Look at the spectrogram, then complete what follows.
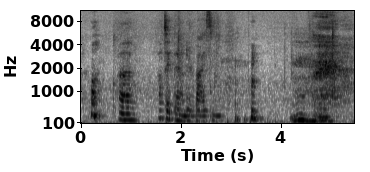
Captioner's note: scoffs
